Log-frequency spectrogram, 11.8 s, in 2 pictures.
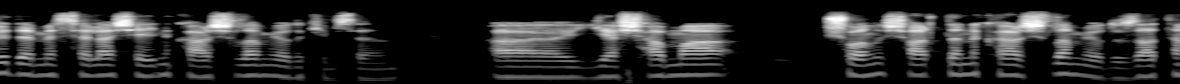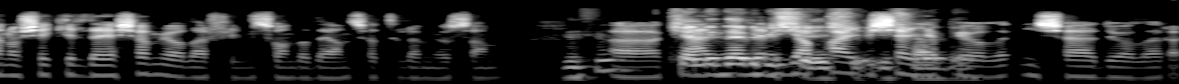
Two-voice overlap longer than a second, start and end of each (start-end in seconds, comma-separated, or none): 9.0-10.8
